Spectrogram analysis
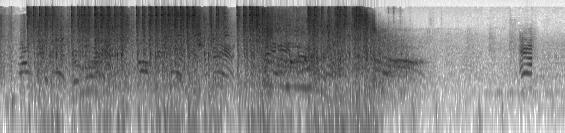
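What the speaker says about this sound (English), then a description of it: "We're under fire!" Sustained automatic gunfire from the video game Spec Ops: The Line, a dense rattling fusillade of rapid shots up close that cuts off and fades into quieter ambience near the end.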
